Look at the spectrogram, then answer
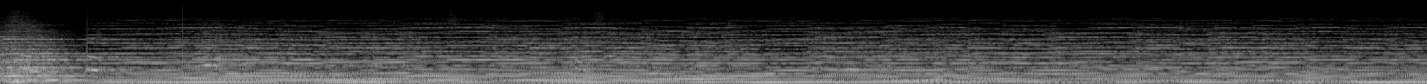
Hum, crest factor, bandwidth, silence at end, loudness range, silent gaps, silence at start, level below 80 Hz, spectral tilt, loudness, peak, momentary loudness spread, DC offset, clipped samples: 50 Hz at -40 dBFS; 16 dB; 9.4 kHz; 0 s; 3 LU; none; 0 s; -42 dBFS; -6.5 dB/octave; -26 LUFS; -8 dBFS; 4 LU; under 0.1%; under 0.1%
